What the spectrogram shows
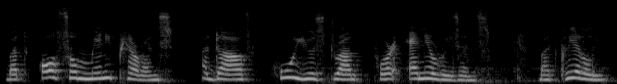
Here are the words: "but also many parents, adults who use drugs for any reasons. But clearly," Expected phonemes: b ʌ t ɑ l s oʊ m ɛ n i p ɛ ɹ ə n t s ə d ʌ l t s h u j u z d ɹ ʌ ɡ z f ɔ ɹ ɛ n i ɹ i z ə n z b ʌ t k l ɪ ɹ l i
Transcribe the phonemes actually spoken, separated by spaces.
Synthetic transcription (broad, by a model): b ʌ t ɑ l s oʊ m ɛ n i p ɛ ɹ ə n t s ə d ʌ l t h u j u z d ɹ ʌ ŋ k f ɔ ɹ ɛ n i ɹ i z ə n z b ʌ t k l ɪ ɹ l i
